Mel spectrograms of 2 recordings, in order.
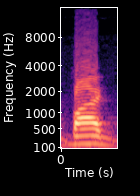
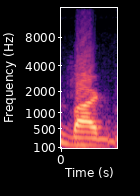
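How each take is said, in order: First: বার্ড drawn out slowly, the vowel said as a long আ; slow careful demo. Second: Said in the usual way. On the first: Shown as a demonstration. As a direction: stretch বার্ড slowly so the আ sound is heard. (বার্ড ধীরে টেনে আ-এর মতো উচ্চারণ) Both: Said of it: "আর চলে এসেছে, তাই কিন্তু আমরা আয়ের মতো উচ্চারণ করি".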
